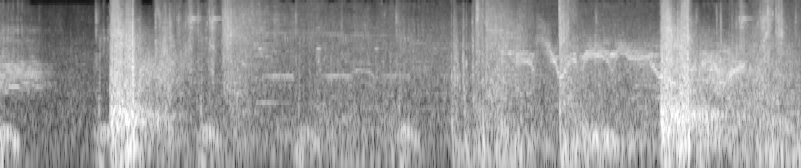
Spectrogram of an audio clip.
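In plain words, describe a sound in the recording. Sniper rifle shots bang loudly.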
